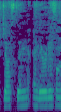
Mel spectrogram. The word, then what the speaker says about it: Gustin: it's called Justin um I kind of pronounce it Gustin but I think it is Justin and there it is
